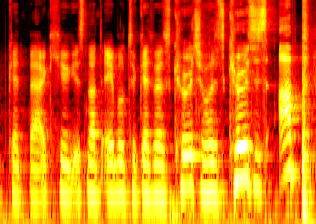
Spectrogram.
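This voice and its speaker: At a fairly quick pace, a man talks in a fairly high voice. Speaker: esports caster. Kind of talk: live commentary. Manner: fast; animated.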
